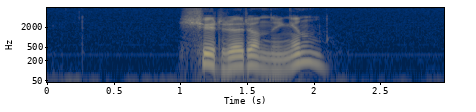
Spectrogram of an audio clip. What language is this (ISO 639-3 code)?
nor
